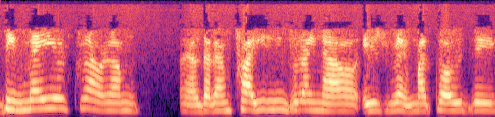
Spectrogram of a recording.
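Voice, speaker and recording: Woman's medium-pitched voice with a non-native accent at a very slow pace. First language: not English. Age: 80s+. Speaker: caller. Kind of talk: phone call to radio show. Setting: phone call. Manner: halting.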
